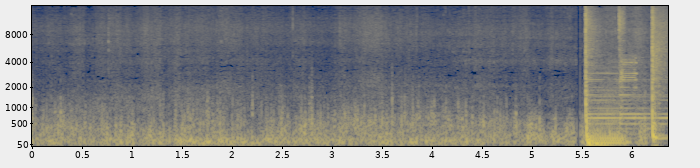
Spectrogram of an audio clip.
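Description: Wind buffeting the microphone over the sea, a steady low rumble. About five and a half seconds in, music with a sharp beat starts suddenly and is louder.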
